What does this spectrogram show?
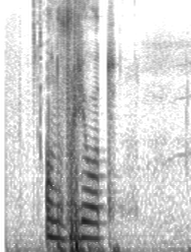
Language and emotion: Russian, angry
